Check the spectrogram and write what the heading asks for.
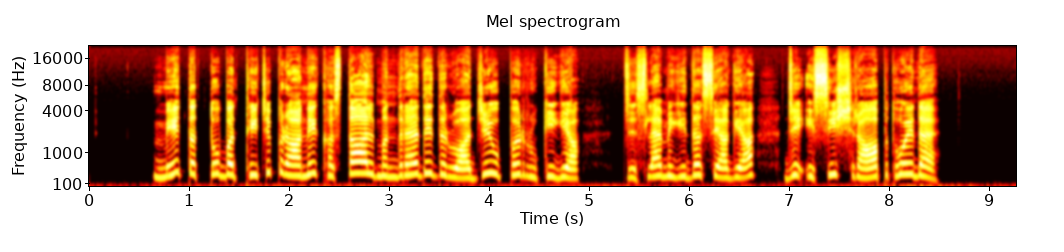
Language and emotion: Dogri, fearful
